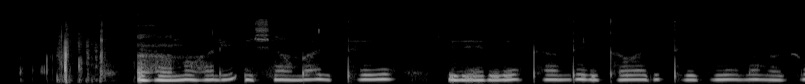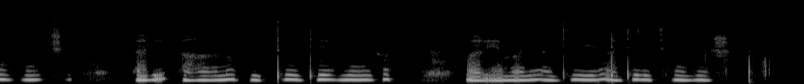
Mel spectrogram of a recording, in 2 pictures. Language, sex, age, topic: Kinyarwanda, female, 25-35, government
